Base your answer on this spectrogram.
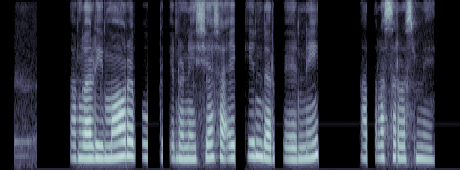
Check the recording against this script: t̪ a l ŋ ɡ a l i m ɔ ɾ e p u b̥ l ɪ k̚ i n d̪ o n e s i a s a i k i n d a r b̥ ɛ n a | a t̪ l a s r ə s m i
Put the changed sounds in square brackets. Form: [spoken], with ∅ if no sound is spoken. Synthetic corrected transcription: t̪ a [∅] ŋ ɡ a l i m ɔ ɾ e p u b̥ l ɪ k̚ i n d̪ o n e s i a s a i k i n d a r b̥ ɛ n [i] | a t̪ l a s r ə s m i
